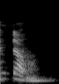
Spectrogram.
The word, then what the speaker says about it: टं: आप अभी बैठिए और मतलब एक शब्द है टम। ट टमाटर वाला ट उसके ऊपर बिंदी। टंग बोलना शुरू कर दें। न बोलते हैं पर वो बोलने में उच्चारण म जैसा लगता है।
